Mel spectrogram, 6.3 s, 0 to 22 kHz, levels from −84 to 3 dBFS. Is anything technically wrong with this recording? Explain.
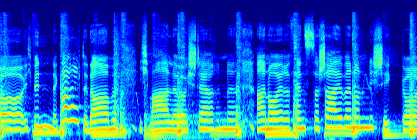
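No, no technical faults detected.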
